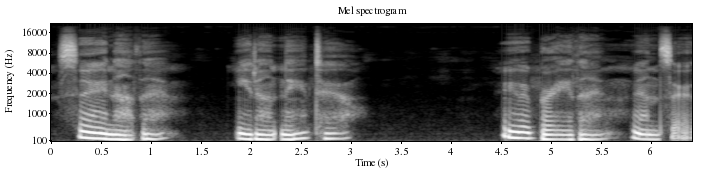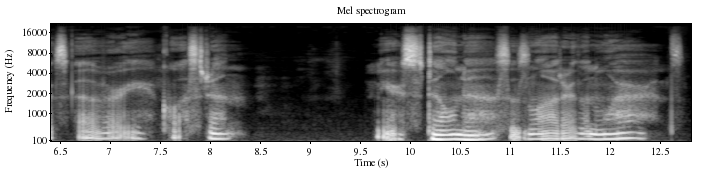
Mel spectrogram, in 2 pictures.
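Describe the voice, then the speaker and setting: A woman playing a seductive, domineering ancient vampire in an intimate ASMR roleplay, speaking in a slow, breathy whisper with a teasing, commanding manner, close to the mic. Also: lowish voice, steady tone, warm tone, no echo, full character voice. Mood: commanding, menacing. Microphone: close microphone.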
